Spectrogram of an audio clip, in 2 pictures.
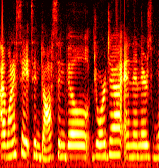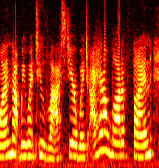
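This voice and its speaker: Speaking at a moderate pace with hardly any pauses, a woman has a fairly high pitch and a bright, sharp tone. Her intonation stays fairly even. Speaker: lifestyle vlogger. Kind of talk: casual vlog talk to camera.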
